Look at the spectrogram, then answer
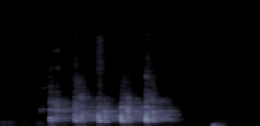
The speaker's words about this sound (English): the villagers, some of the male villagers, came knocking at the door, demanding that Lot send these two strangers out so that they may gang rape them.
